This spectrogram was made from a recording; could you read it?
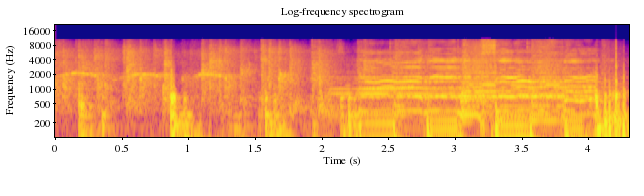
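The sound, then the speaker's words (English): An audience claps and cheers loudly for a stand-up comedian being introduced, then upbeat music with a thumping, steady beat kicks in and continues beneath the fading applause. “Clap your hands wildly”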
